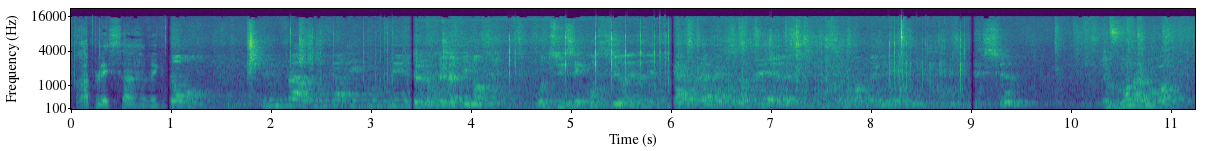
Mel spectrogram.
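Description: A woman talks with a small group of people indoors.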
